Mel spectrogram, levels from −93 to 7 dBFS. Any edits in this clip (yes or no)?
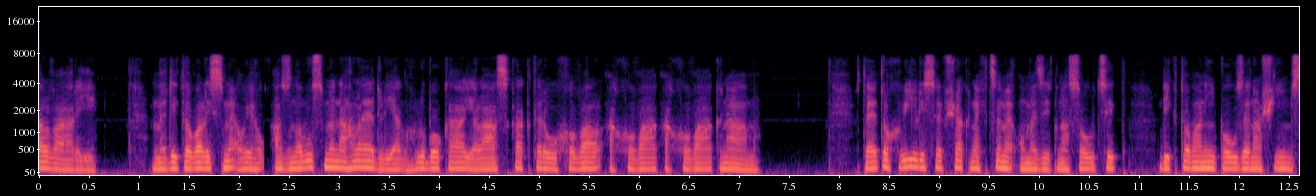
yes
